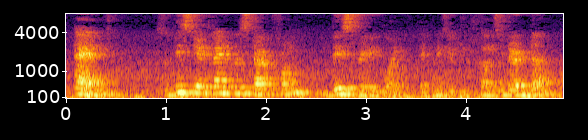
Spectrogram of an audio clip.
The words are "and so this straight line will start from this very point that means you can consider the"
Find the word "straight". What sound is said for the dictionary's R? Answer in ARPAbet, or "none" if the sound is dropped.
none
